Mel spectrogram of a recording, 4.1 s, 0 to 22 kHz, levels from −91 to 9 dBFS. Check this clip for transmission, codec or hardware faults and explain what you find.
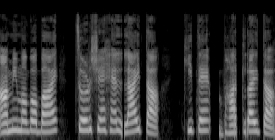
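The clip has AAC frame loss with muting at two points. Decoding runs through what is likely low-delay AAC compression, and its short frames are what make these dropouts so brief.

From 1.83 to 1.87 s, a run of lost frames was zeroed by the decoder. The overlapping windows fade the sound out and back in, leaving a soft 40 ms hole, consistent with about four 10 ms frames.

From 3.51 to 3.73 s, losses are scattered across about 220 ms and total about 110 ms, with the longest gap around 40 ms. The sound flutters through several soft-edged dropouts rather than one clean gap.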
